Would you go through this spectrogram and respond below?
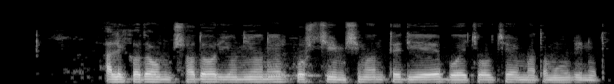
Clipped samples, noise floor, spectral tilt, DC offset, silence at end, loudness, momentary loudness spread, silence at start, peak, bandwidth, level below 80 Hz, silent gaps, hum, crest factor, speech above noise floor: under 0.1%; -51 dBFS; -6.5 dB/octave; under 0.1%; 0.15 s; -17 LUFS; 5 LU; 1.05 s; -2 dBFS; 7.6 kHz; -56 dBFS; none; none; 16 dB; 34 dB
